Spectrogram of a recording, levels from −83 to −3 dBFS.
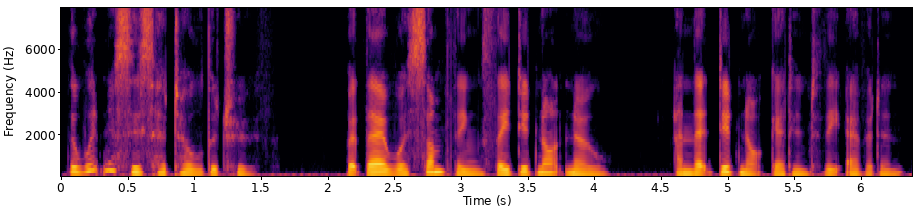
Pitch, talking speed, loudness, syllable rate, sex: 185 Hz, 215 wpm, -21 LUFS, 5.9 syllables/s, female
